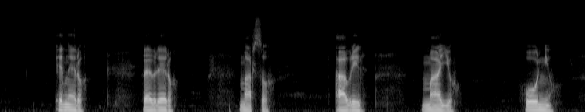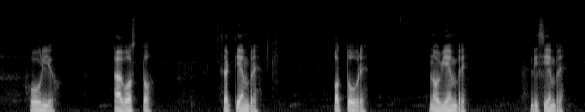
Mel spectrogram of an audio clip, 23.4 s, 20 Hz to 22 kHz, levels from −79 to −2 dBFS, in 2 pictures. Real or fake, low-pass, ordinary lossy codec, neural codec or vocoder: real; none; none; none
